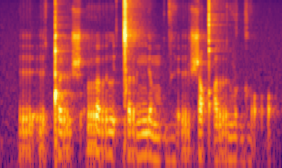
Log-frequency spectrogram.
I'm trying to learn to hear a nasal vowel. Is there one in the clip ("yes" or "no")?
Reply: no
